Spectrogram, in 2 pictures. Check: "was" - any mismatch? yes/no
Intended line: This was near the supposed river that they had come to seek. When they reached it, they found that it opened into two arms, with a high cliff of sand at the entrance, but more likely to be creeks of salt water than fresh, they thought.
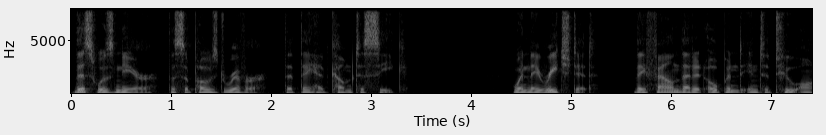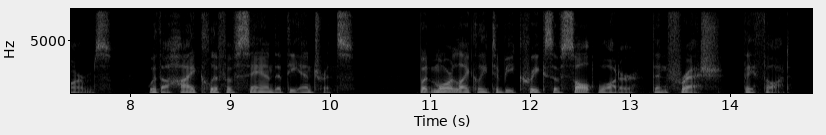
no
